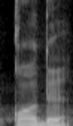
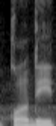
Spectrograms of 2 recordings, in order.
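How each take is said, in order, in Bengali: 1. শব্দটি ধাক্কাযুক্ত, প্রতিধ্বনিত 'd' দিয়ে শেষ হয়। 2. শব্দটি হ্রস্ব 'i' স্বরে শেষ হয়।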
